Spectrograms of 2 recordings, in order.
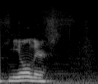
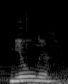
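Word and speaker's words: Mjölnir: grasshopper the magellaner her mjolnir mjolnir i always got to remember that that's weirdly pronounced being you know scandinavian all right talos took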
